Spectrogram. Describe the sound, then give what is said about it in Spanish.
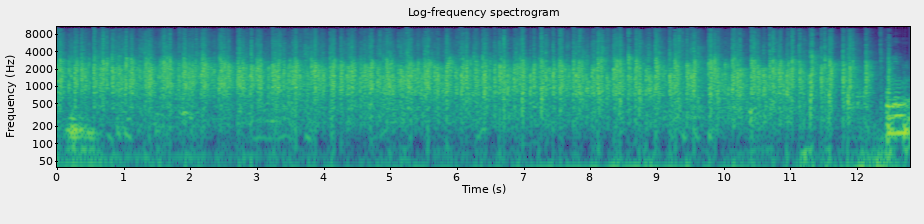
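An audience claps steadily in sustained applause for the guests present, a dense wash of many hands that stays loud and even for over twelve seconds before tapering slightly at the end. “Así que yo lo primero es que quiero que le brindéis un fuerte aplauso por estar aquí con nosotros.”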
